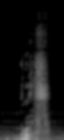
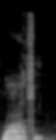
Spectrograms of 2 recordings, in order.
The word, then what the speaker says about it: wrathful: He said rough. What? Far be it from me to make fun of pronunciation, but that's not how you say wrathful. It's wrathful. It's an A, not an O.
